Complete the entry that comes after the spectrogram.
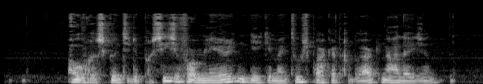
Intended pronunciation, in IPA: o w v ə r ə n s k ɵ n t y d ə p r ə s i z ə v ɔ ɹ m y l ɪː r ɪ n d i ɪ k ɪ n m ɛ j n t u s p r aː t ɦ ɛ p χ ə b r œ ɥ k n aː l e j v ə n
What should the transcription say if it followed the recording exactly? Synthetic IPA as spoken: o w v ə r ə n s k ɵ n t y d ə p r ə s i z ə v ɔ ɹ m y l ɪː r ɪ ŋ d i ɪ k ɪ n m ɛ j n t u s p r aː k ɦ ɛ p χ ə b r œ ɥ k n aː l e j z ə n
